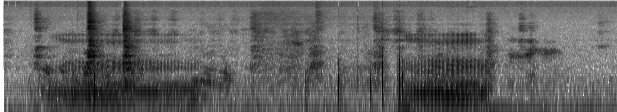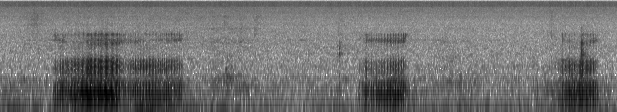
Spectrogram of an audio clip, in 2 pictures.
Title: snoring Hen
